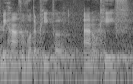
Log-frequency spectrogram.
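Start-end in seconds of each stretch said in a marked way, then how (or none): none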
